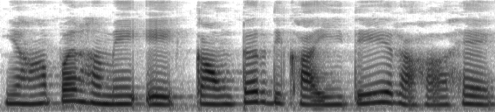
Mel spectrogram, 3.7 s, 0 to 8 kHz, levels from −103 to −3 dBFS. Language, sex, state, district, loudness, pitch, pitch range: Hindi, male, Punjab, Fazilka, -17 LUFS, 225 Hz, 210-245 Hz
